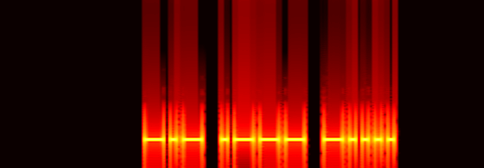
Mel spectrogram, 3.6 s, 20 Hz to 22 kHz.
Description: Morse code, heard as a keyed tone, about 25 wpm, 700 Hz. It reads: KJ6
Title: Callsign Prefixes for Top 25 DXCC - Repeated 3x - 25wpm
